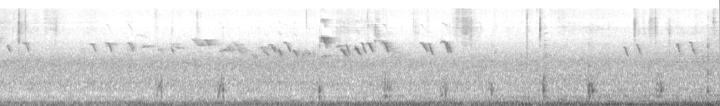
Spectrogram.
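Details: Chicks aged five days beside their mother hen give bursts of sharp, high sliding peeps, while short low clucks recur about every half second, with a loud low-pitched hum throughout.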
